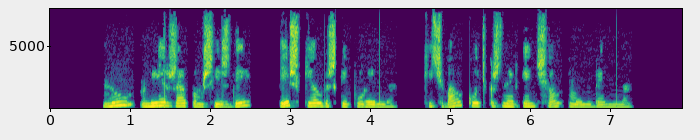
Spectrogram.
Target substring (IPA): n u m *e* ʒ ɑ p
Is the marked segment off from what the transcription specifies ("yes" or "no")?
no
